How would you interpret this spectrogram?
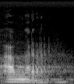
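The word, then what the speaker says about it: عمرو: Bin luhay Hai Jadi kalau Umar tulisannya ain't mim ro tapi kalau ada Wow di belakangnya main mim Rock wow maka dibacanya ambruk atau Amr ya walaupun tulisannya sama tapi di belakangnya ada Wow sedikit saja maka bacaannya adalah ambro ataupun Amr Hai Amr Bin luhay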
